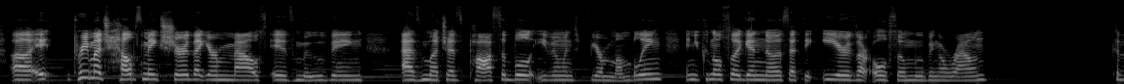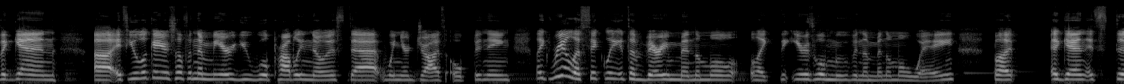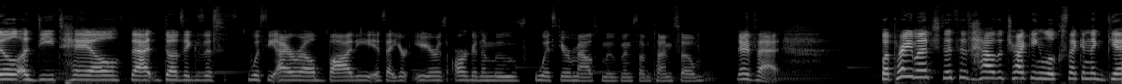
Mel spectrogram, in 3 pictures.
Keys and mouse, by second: 7.5-8.0 middle drag, 8.9-9.6 shift+middle drag, 13.1-14.8 middle drag, 22.4-23.5 middle drag, 24.0-25.2 middle drag, 26.0-26.3 shift+middle drag, 31.8-33.7 middle drag.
